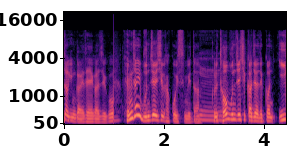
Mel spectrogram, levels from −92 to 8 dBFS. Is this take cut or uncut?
cut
